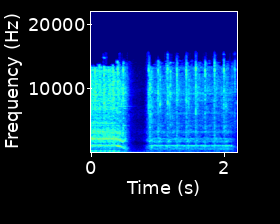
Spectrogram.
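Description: A domestic sewing machine chain pieces fabric for a bag, running in a fast, steady whir, stopping briefly for a split second, then stitching on continuously, close and loud with no talk.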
